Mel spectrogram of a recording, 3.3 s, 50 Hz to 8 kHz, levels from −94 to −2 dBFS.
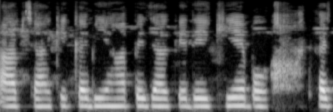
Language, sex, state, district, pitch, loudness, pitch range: Hindi, female, Chhattisgarh, Korba, 210 Hz, -21 LUFS, 205-215 Hz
